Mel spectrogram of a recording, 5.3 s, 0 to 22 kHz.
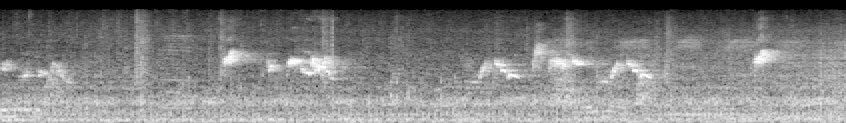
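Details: Red-whiskered bulbul singing at a trap site, 10 September 2019: separate lilting phrases, each a quick rise and fall, spaced about a second apart, against low background rumble.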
